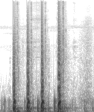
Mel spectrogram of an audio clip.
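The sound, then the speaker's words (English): Four quick, sharp knocks in a steady rhythm, fairly loud, rapped on a hard surface, followed by a brief quiet tail. “Are they knocking?”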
